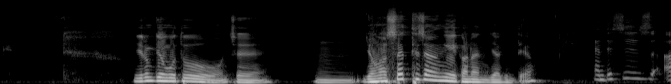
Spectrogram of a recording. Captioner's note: speaking korean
